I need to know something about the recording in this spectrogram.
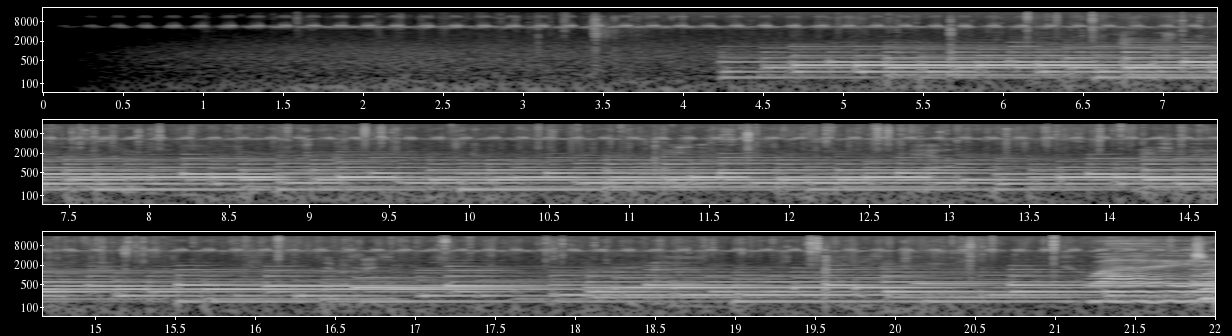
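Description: Crickets chirping in a steady, fast-pulsing trill, fading in from silence. About four seconds in, music enters with sustained chords of layered notes over the crickets, and a singing voice begins right at the end.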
